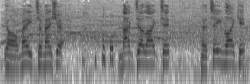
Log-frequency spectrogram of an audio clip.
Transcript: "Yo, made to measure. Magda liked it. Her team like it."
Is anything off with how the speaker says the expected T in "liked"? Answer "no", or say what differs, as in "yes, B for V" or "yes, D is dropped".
no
